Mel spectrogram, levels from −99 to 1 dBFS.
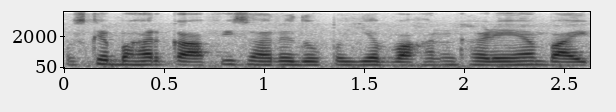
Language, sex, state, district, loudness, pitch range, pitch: Hindi, female, Chhattisgarh, Sarguja, -17 LUFS, 180-190 Hz, 185 Hz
